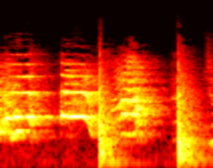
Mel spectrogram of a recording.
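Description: A young woman's high-pitched squeal breaking into laughter, with two sharp thuds, one about a second in and one near the end.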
